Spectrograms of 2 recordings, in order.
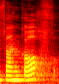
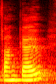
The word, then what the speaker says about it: Van Gogh: painters for instance vincent van gogh or vincent van gogh depending on where you are in the world and how you prefer to pronounce it who's his genius really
